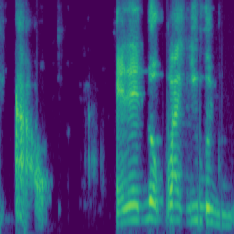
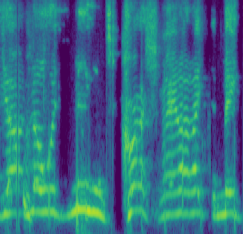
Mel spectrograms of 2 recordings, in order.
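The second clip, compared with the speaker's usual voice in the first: excited self-quote; 8 semitones higher than usual. Retold or imitated. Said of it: "I said".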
